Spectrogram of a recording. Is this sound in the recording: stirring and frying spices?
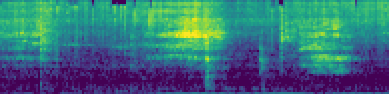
yes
